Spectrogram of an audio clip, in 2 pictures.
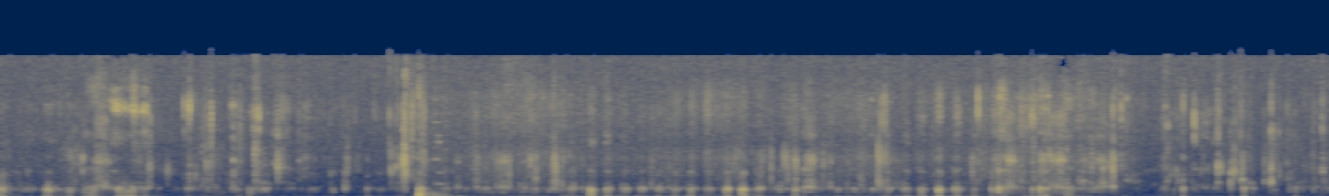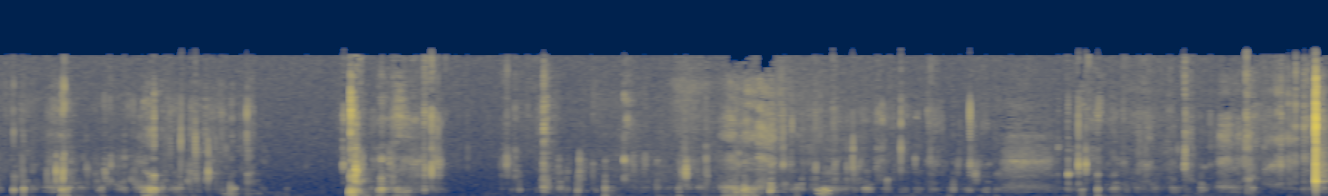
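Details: Shih Tzu eating kibble in a small indoor room, heard up close: dense runs of crunching and snapping bites, a loud crunch near the start, brief quiet pauses, then renewed chewing.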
